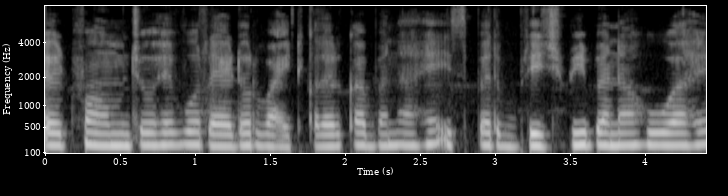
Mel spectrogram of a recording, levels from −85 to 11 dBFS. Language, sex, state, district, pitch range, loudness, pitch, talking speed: Hindi, female, Punjab, Kapurthala, 190-200 Hz, -16 LUFS, 200 Hz, 260 wpm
